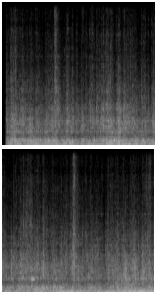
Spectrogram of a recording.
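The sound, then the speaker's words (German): Six concrete mixers in an art installation by South Korean artist Maire Lee at the Zollamt of the Museum für Moderne Kunst in Frankfurt grind away in a steady mechanical roar, with deep droning hums beneath a rough, scraping churn that stays loud throughout, and no voices. “Sechs Betonmischer, die in Intervallen mit ihren mahlenden Geräuschen den Raum erfüllen.”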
